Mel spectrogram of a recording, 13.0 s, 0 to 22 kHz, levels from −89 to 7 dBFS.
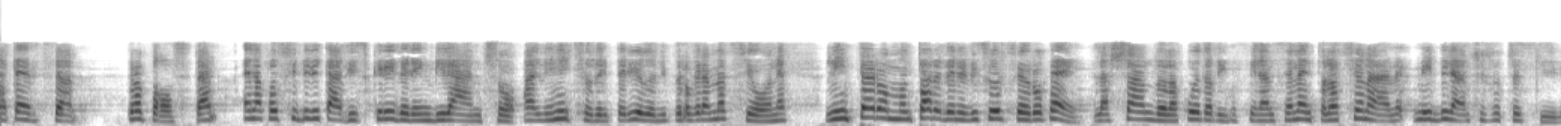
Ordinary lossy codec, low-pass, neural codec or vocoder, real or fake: MP3, 32 kbps; 5.4 kHz; codec, 24 kHz, 1 kbps, SNAC; fake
